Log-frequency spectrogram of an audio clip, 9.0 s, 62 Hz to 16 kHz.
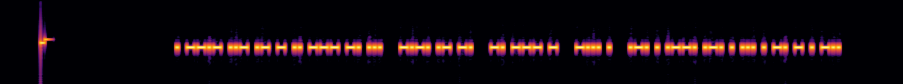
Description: Morse code, heard as a keyed tone, about 40 wpm, 700 Hz. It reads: EQUATIONS CAN NOT BE REPRESENTED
